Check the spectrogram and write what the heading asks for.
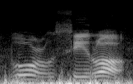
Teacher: বুসিরা বলে র টান হয়ে গিয়েছে, র হারাকাত, টান হবে না।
